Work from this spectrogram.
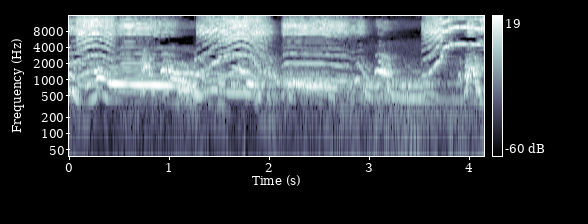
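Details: A family of puppies howling as a group, dense overlapping high wails that waver and bend, sustained without pause.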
